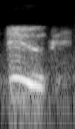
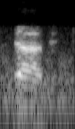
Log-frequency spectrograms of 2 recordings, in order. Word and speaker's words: Duke: Secondly, it's pronounced Duke, not Doug. Duke.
